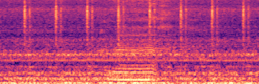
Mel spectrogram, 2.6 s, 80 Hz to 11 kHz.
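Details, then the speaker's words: Diesel air heater, 12 V powered through a 240 V supply, burning kerosene on a -3°C morning, just after start-up: constant low hum with faint regular fuel-pump ticking, no rattle or surge; burning steadily. "And there's the heater running."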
